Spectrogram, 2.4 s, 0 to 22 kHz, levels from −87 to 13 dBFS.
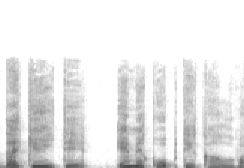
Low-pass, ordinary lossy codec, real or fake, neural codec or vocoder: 14.4 kHz; MP3, 96 kbps; fake; vocoder, 44.1 kHz, 128 mel bands, Pupu-Vocoder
